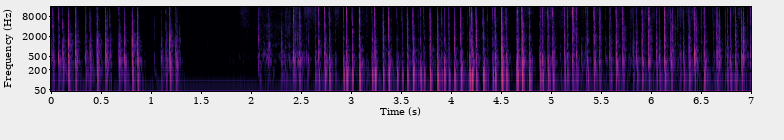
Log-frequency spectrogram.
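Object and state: Cardboard box.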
